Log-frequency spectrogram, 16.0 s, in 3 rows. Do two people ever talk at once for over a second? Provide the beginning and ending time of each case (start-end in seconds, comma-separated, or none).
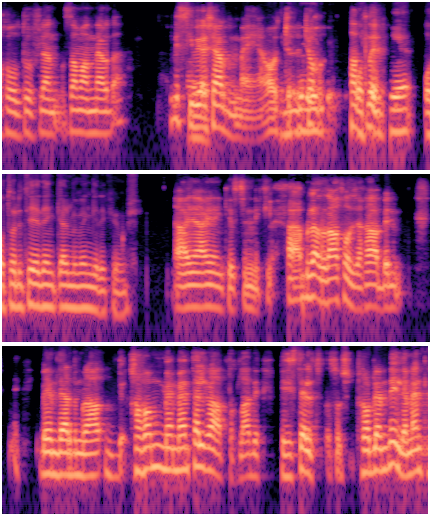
3.5-4.9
